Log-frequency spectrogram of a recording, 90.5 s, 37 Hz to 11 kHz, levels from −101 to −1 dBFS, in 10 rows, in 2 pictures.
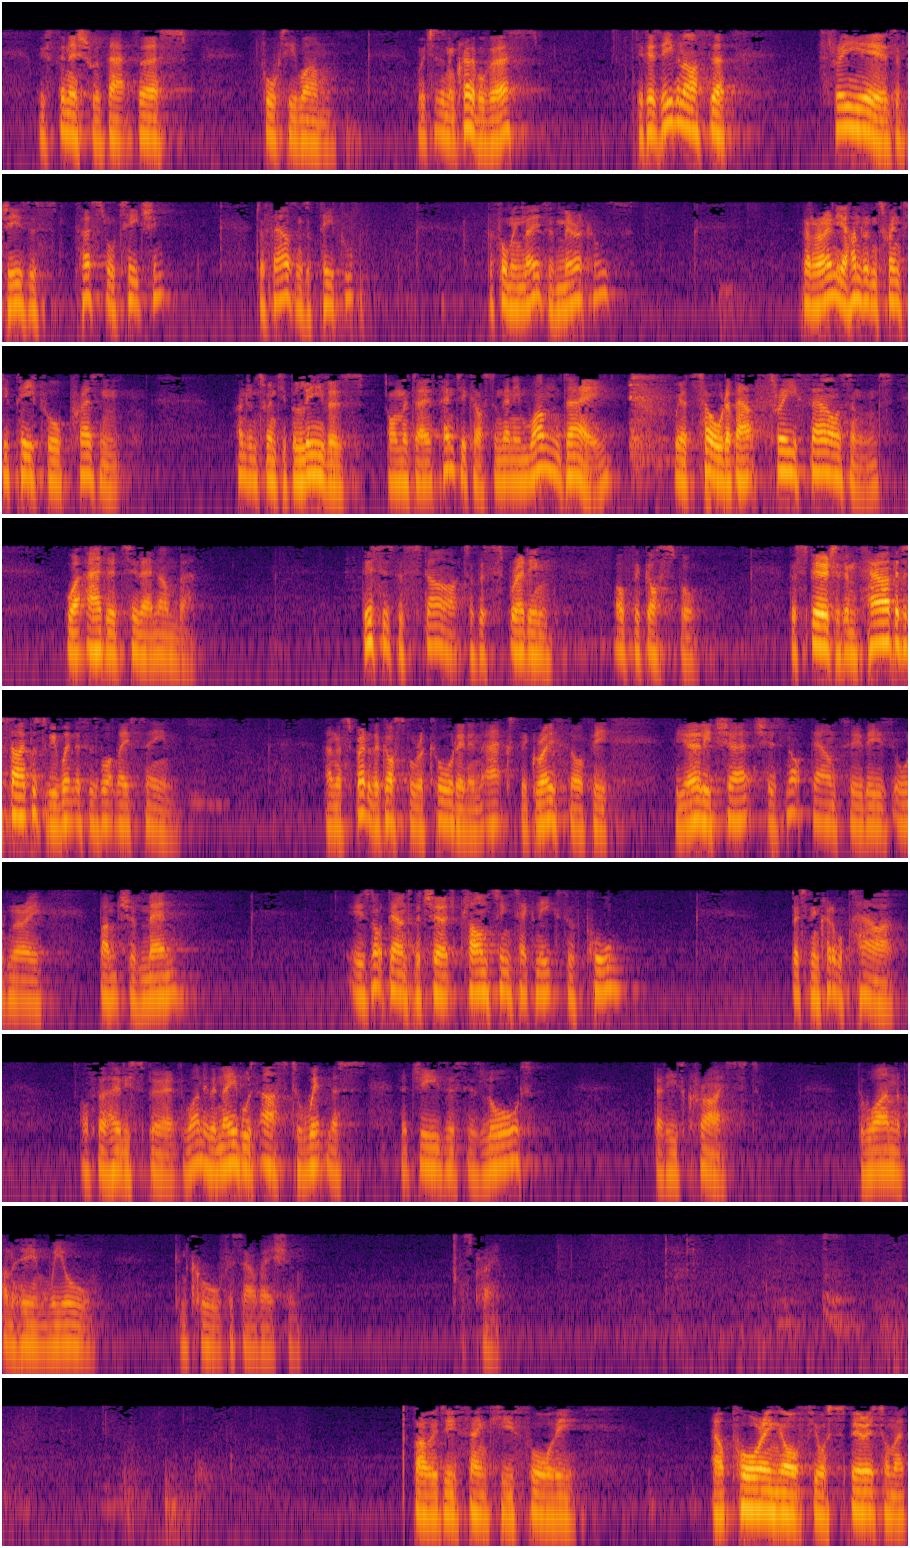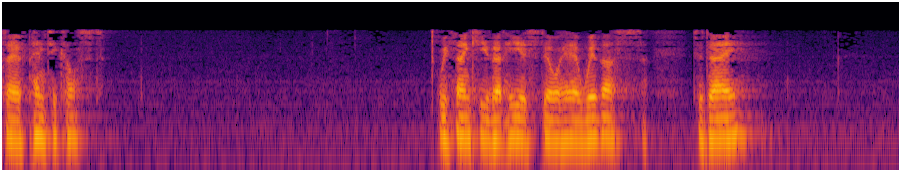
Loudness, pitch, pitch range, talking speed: -25 LUFS, 115 Hz, 105-130 Hz, 115 wpm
